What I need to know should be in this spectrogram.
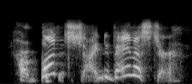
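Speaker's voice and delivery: very high-pitched cartoon mother voice. Talking about a Simpsons episode on a show, do a Marge impersonation. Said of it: "That's your Marge impersonation".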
